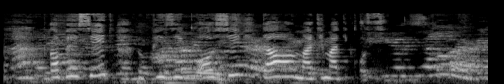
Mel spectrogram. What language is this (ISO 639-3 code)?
kat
